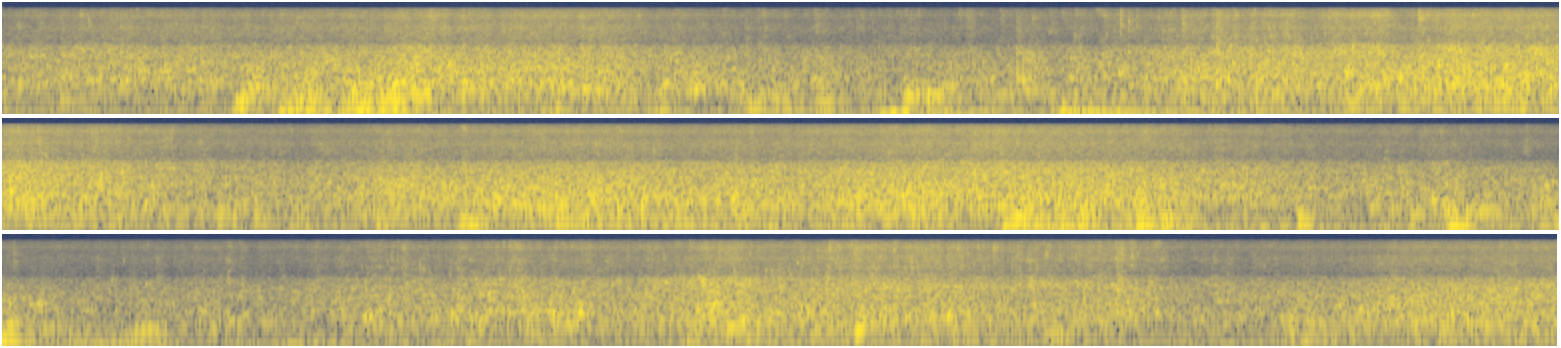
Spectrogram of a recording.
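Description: Steady rushing noise of water and wind, with irregular low rumbles.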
